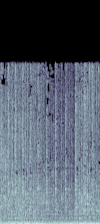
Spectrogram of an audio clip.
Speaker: Hear that old exhaust is just leaking nasty, so we're gonna get these long tubes on, have it not only sounding good but looking good too.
